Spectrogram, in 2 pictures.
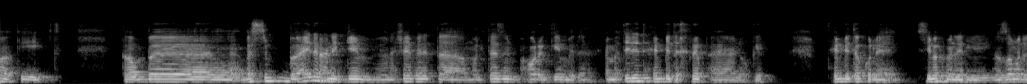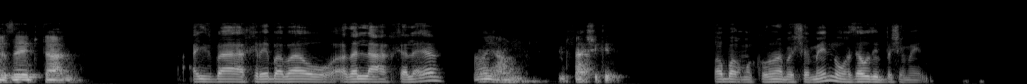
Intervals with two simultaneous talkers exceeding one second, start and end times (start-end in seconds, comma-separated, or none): none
